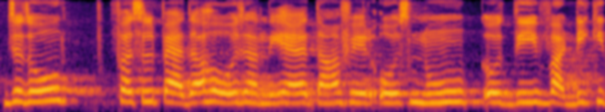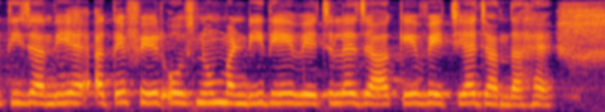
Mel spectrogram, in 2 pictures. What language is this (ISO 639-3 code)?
pan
